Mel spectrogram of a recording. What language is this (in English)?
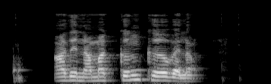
Tamil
